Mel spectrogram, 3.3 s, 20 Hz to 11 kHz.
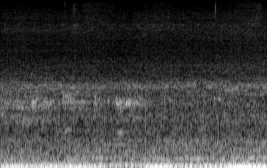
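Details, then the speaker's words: Mercedes SL55 AMG, supercharged M113K V8, first start after new power steering pump during ABC-to-coilover conversion: steady, even low idle with smooth hum, no squeal or whine; pump and pulleys healthy. "All right, still sounds good."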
